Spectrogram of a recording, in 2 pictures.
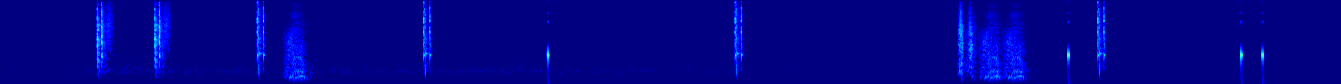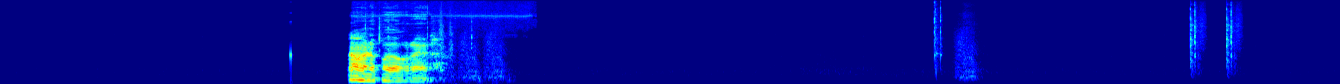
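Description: Short electronic menu blips click now and then.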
